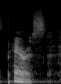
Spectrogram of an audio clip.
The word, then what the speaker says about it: PVRIS: They're called Paris, and it's spelled P-V-R-I-S, Paris.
